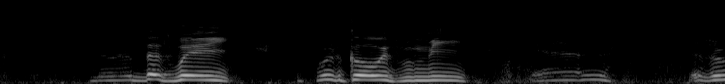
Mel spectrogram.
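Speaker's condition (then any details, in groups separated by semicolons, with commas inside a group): Spastic quadriplegia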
